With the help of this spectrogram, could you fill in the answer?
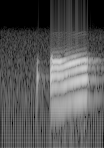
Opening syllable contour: rising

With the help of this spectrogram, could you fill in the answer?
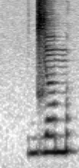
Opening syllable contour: high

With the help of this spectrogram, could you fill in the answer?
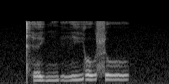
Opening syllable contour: low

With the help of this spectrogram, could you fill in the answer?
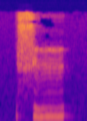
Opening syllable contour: high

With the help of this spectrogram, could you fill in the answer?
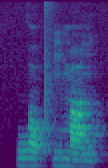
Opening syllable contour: falling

